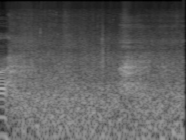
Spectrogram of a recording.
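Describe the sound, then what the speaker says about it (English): Ocean waves rolling in at night near the rocky Eagles Nest coast at Inverloch as the tide goes out, giving a continuous loud wash of surf with wind buffeting the microphone. "There's the tide, although it's going out, there's still waves coming in here."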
